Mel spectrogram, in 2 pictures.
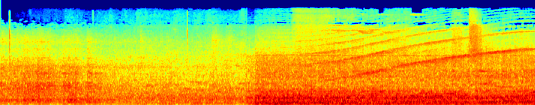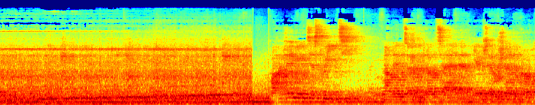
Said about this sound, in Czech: Už to taky jede, takže já vám tímto poděkuji za pozornost a nechte se spolu se mnou linkou pražského metra C odvést k dalšímu příspěvku.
